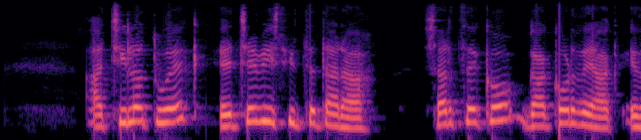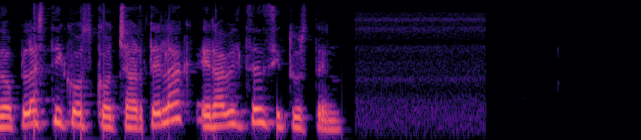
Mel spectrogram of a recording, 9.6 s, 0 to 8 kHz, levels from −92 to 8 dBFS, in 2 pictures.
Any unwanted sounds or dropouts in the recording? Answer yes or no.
no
